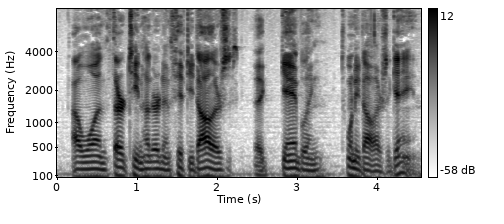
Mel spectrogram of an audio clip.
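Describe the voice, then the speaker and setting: A man speaks with a Memphis accent. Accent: Southern US (Memphis). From US South, Memphis, Tennessee. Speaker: guest sharing faith testimony. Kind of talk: testimony.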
